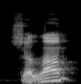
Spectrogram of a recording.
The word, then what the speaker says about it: Shalom: Shalom is pronounced, that the sha is pronounced by itself. The lum is together. The la and the ma are connected. So it's lum. So it's sha, lum, and then ya.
